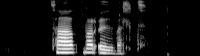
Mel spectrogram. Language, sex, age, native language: Icelandic, female, 50-59, Icelandic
